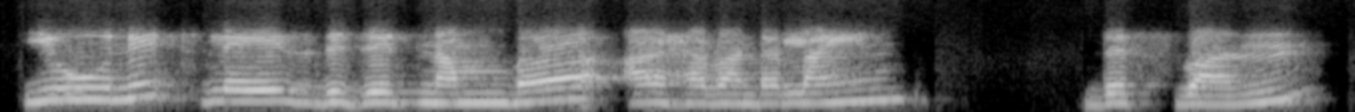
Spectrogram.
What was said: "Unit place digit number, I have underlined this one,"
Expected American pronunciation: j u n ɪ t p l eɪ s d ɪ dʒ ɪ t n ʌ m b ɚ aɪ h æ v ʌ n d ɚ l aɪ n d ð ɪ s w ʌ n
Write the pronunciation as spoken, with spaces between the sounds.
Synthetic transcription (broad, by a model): j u n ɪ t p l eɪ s d ɪ dʒ ɪ t n ʌ m b ɚ aɪ h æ v ʌ n d ɚ l aɪ n d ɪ s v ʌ n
